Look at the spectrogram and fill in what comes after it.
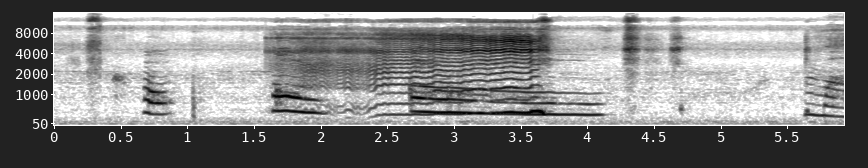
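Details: A newborn girl on her first full day in hospital after a C-section birth gives brief bursts of high-pitched crying and whimpering, the fussing of a tired baby who won't be put down.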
